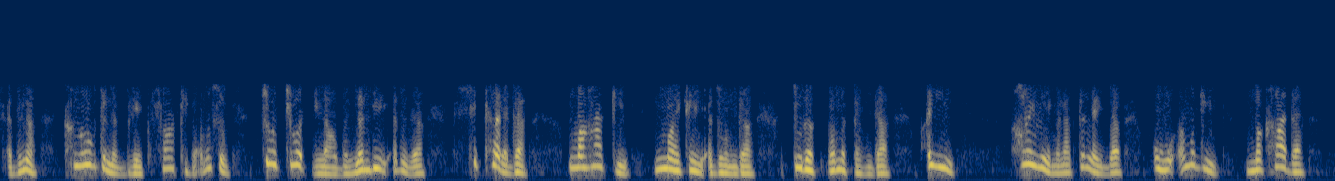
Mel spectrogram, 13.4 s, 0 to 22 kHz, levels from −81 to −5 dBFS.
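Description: Tandem speech coding runs through this speech recording: it sounds rough, muffled and warbly, which fits three chained speech codecs each re-encoding the last one's damaged output, leaving nothing above 3.8 kHz.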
